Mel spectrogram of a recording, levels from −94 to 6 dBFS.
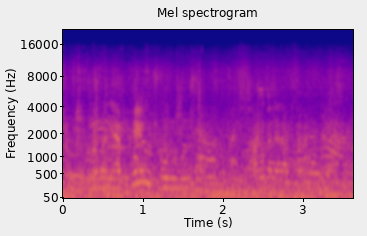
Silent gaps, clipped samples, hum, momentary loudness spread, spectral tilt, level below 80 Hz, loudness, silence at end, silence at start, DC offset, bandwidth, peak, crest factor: none; under 0.1%; none; 4 LU; -5 dB/octave; -40 dBFS; -33 LUFS; 0 s; 0 s; under 0.1%; 16.5 kHz; -14 dBFS; 18 dB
